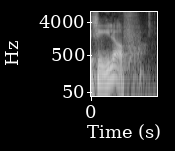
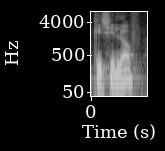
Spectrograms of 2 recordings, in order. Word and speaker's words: Kicillof: que se llama Axel Kicillof, o Kicillof, ¿cómo se dice? Siempre me equivoco. Kisi, con C.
